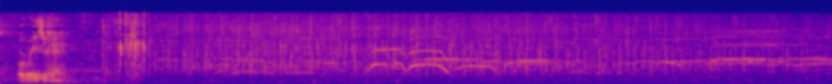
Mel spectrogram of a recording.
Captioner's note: applause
